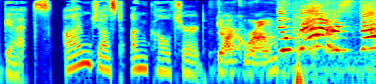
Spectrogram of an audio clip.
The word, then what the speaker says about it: Goetz: is going to be Malin and goeth it's actually pronounced melon and gets I'm just uncultured dark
